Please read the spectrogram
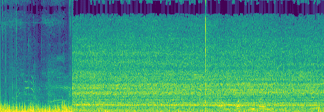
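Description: Voices of people chatting, cut off about a second and a half in by a passenger train running past, a steady rumble with a whine held on two pitches.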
